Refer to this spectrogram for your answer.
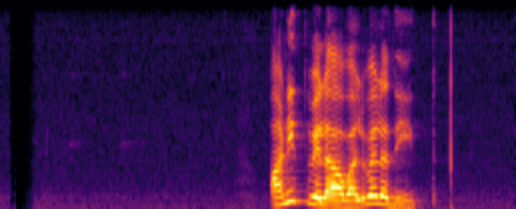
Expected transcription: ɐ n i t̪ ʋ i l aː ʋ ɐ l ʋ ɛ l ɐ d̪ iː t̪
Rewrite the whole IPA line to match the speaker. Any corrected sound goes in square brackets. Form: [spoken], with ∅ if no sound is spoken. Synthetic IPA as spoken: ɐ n i t̪ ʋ [e] l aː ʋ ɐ l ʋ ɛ l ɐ d̪ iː t̪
